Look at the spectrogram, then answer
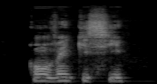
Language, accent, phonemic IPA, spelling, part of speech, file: French, Canada, /kɔ̃.vɛ̃.ki.sje/, convainquissiez, verb, LL-Q150 (fra)-convainquissiez.wav
- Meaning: second-person plural imperfect subjunctive of convaincre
